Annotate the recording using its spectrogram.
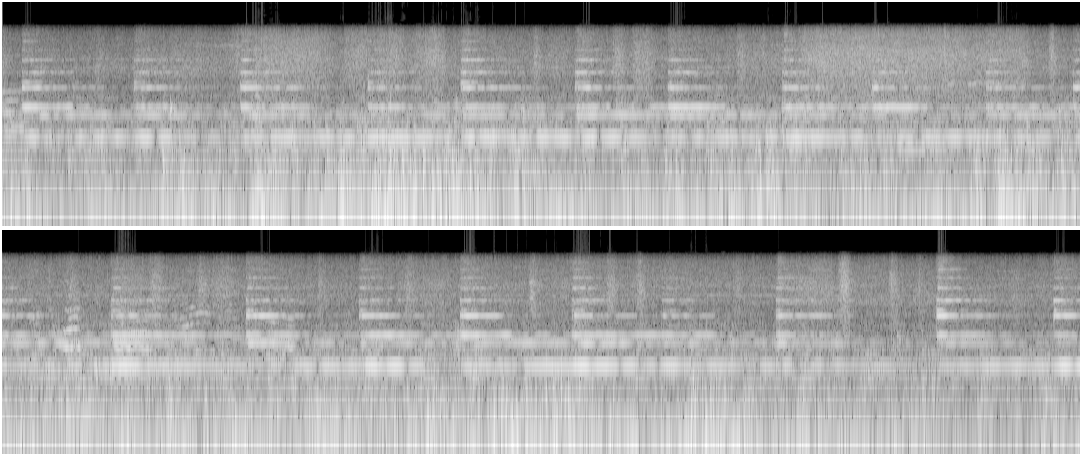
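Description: A locomotive bell ringing steadily, a stroke a little more than once a second, over the low rumble of a train rolling out of the station.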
